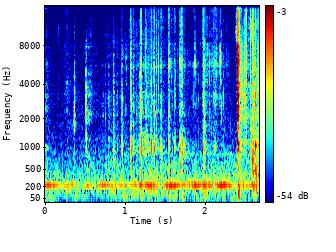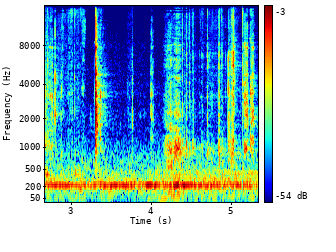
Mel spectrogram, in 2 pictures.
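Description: A metal blade shaves thin curls off the surface of a solid white rectangular bar of soap held in the hand. It makes a series of soft, dry, bright scraping strokes, with two sharper, louder crisp cuts partway through, over a faint steady low hum.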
